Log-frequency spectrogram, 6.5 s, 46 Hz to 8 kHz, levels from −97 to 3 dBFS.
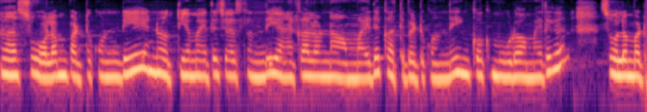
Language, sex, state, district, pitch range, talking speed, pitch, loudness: Telugu, female, Andhra Pradesh, Chittoor, 235-270 Hz, 165 wpm, 250 Hz, -15 LUFS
